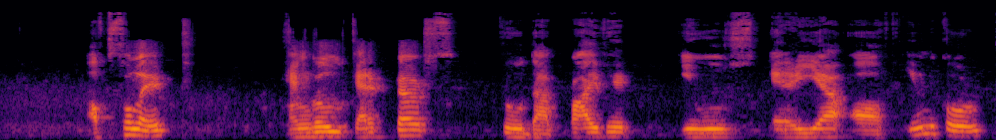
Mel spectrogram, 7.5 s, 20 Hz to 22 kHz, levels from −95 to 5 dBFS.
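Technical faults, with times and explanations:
0.95–3.27 s, Bluetooth SBC bit pool drop: the speech dulls and turns gritty. Starved high sub-bands and coarse quantisation fit a bit pool cut from 28 to 10.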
